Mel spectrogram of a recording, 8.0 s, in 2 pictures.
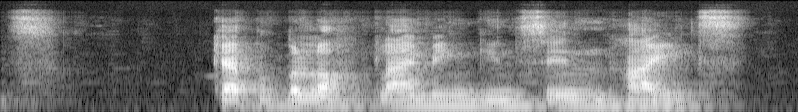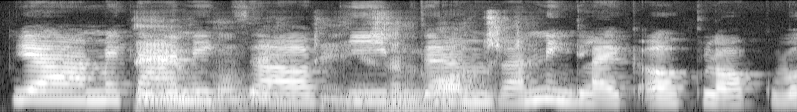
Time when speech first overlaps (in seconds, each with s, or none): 4.7 s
